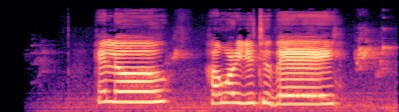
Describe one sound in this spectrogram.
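A young woman speaks cheerfully and close to a microphone, her voice drawn out and sing-song.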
